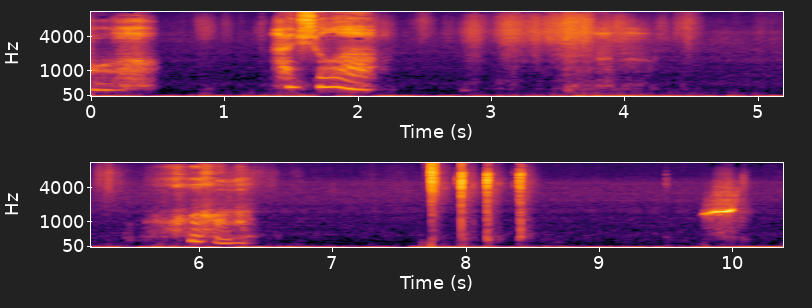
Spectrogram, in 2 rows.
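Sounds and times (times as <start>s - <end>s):
speech: 1.5s - 2.2s, 5.9s - 6.5s
quick sharp clicks: 7.7s - 8.6s
person giving a rising whistle: 9.8s - 10.1s.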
